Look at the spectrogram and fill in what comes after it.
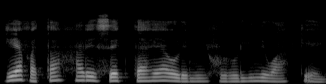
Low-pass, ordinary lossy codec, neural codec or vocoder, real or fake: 10.8 kHz; none; none; real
